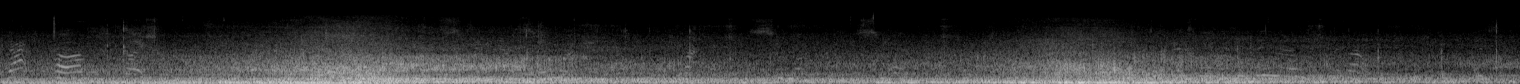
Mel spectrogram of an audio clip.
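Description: Wind rumbling on the microphone of a hand-held camera during a walk outdoors. The noise is steady, swells louder twice, and has a few faint short chirps near the start.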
